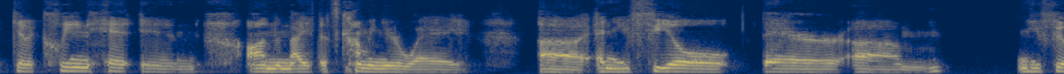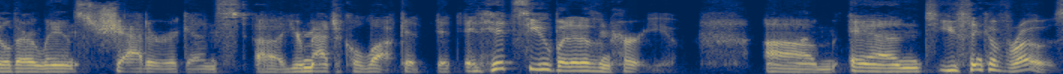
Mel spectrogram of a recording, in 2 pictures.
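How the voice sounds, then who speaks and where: A man running a tabletop roleplaying game, narrating haltingly and thinking aloud as he goes. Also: mid-range voice, dry recording. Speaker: game master.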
